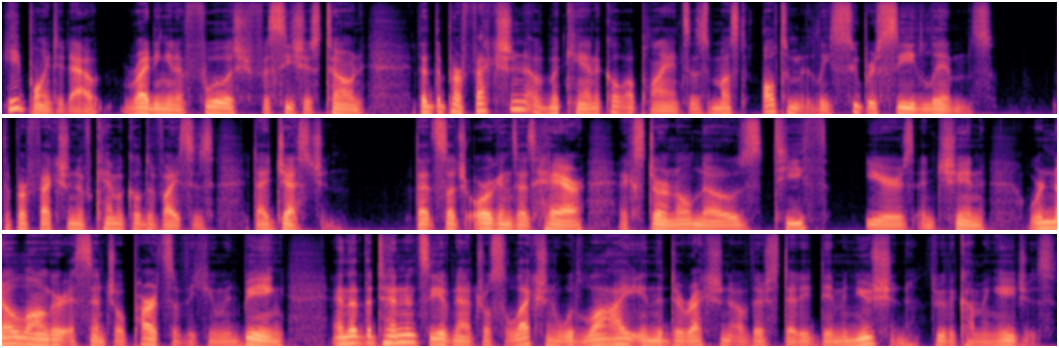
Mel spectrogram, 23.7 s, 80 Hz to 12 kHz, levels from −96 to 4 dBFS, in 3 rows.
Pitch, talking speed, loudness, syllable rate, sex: 105 Hz, 160 wpm, -21 LUFS, 5.5 syllables/s, male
